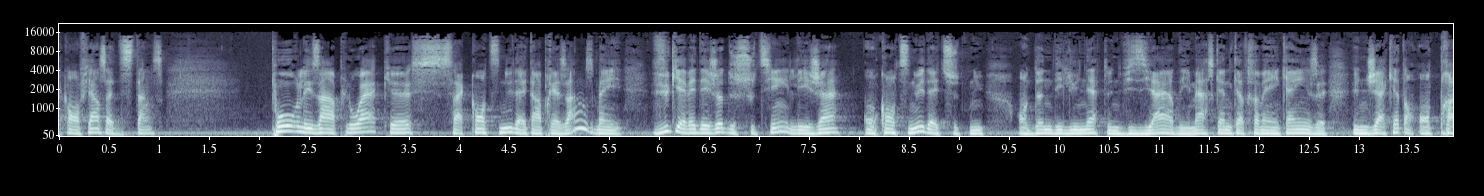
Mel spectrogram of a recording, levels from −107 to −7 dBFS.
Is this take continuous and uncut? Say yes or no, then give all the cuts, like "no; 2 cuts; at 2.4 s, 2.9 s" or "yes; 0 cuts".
no; 1 cut; at 2.1 s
